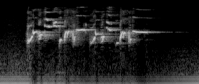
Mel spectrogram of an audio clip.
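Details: Newly caught wild European goldfinch produces a brisk one-second burst of sharp, liquid twitters and chirps that trails off into a thin fading whistle; low hum throughout.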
